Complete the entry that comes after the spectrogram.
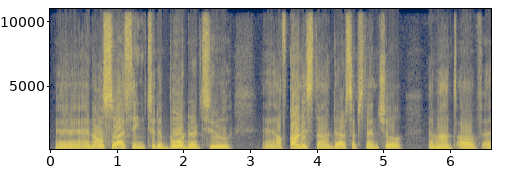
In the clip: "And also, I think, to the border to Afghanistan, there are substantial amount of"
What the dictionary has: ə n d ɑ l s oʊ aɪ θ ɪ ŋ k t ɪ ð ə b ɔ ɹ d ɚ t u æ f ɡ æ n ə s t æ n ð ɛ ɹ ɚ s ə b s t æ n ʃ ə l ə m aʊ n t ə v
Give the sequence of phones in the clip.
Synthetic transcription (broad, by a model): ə n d ɑ l s oʊ aɪ θ ɪ ŋ k t ɪ ð ə b ɔ ɹ d ɚ t u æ f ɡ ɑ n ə s t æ n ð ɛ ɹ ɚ s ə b s t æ n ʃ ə l ə m aʊ n t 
